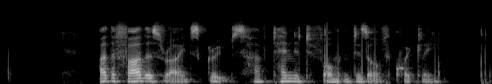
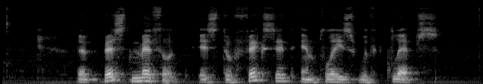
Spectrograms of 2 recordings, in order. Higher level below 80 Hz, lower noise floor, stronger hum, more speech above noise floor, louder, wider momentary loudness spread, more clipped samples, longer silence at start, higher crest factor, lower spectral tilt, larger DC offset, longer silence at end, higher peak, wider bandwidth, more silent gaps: about the same, -58 dBFS vs -60 dBFS; first, -76 dBFS vs -53 dBFS; neither; first, 49 dB vs 26 dB; about the same, -27 LUFS vs -26 LUFS; about the same, 14 LU vs 13 LU; neither; first, 1 s vs 0.4 s; about the same, 22 dB vs 22 dB; about the same, -5 dB/octave vs -5 dB/octave; neither; second, 0.1 s vs 0.45 s; about the same, -6 dBFS vs -6 dBFS; second, 7.8 kHz vs 16.5 kHz; neither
